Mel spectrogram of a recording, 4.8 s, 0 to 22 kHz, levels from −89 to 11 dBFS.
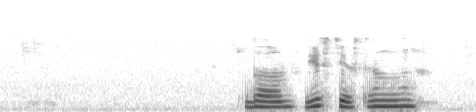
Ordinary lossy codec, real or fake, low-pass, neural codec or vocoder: none; real; 5.4 kHz; none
